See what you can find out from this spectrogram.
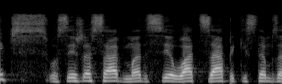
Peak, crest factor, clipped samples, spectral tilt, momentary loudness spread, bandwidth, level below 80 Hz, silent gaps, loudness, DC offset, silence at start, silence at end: -10 dBFS; 14 dB; under 0.1%; -5 dB/octave; 10 LU; 11.5 kHz; -66 dBFS; none; -26 LUFS; under 0.1%; 0 s; 0 s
